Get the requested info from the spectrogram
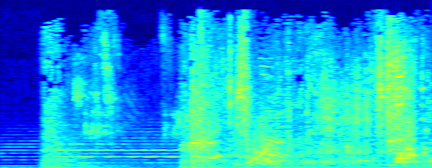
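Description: Action-film soundtrack: a held music chord, cut into by an impact about half a second in, then from about two seconds a dense, louder mix of crashes and effects over the score.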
